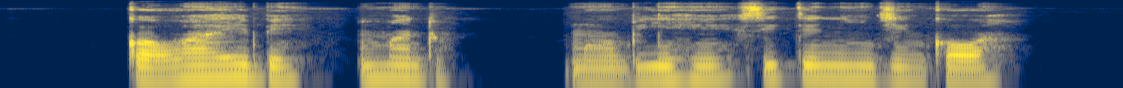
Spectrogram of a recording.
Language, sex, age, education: Igbo, male, 15-29, tertiary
